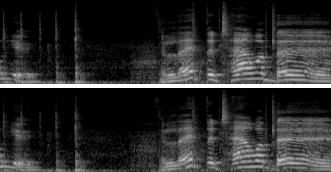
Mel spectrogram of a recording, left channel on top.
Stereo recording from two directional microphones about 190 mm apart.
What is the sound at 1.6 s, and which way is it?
Speech, 20° right (ahead or behind).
